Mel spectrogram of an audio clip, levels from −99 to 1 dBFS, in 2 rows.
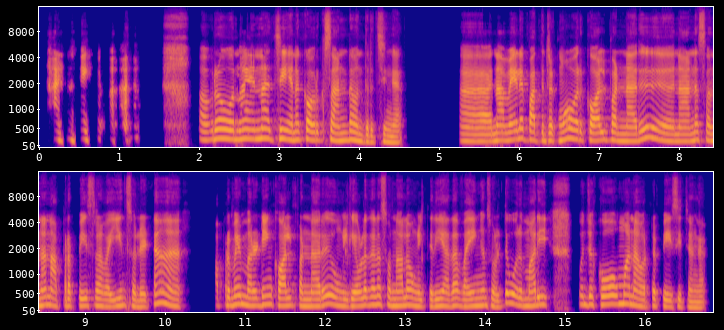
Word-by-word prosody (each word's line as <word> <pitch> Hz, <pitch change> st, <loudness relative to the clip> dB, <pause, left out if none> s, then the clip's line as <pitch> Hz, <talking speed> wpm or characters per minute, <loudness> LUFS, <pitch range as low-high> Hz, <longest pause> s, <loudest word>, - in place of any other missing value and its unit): கண்டிப்பா. 210 Hz, -1 st, -2 dB, 1.3 s
அப்புறம் 230 Hz, +4 st, +1 dB
ஒரு 225 Hz, -, +1 dB
நாள் 240 Hz, +1 st, +4 dB
என்னாச்சு, 245 Hz, 0 st, +2 dB
எனக்கும் 215 Hz, +2 st, +2 dB
அவருக்கும் 205 Hz, +2 st, -1 dB
சண்ட 195 Hz, +1 st, +1 dB
வந்துருச்சுங்க. 160 Hz, -3 st, -2 dB, 1.0 s
அ -, -, +3 dB, 0.2 s
நான் 195 Hz, 0 st, +3 dB
வேல 225 Hz, +4 st, +6 dB
பார்த்துட்டு 200 Hz, -2 st, 0 dB
இருக்கும்போது 205 Hz, +7 st, 0 dB
அவர் 225 Hz, -3 st, 0 dB
கால் 195 Hz, +1 st, +3 dB
பண்ணாரு, 180 Hz, +2 st, +2 dB, 0.4 s
நான் 175 Hz, 0 st, +3 dB
என்ன 205 Hz, -, 0 dB
சொன்னேன், 195 Hz, +2 st, +1 dB
நான் 185 Hz, -3 st, 0 dB
அப்புறம் 180 Hz, 0 st, -4 dB
பேசுறேன் 185 Hz, -1 st, -1 dB
வைன்னு 185 Hz, +3 st, -2 dB
சொல்லிட்டேன். 215 Hz, +10 st, 0 dB, 0.6 s
அப்புறமேல் 215 Hz, +3 st, 0 dB
மறுபடியும் 210 Hz, +4 st, +1 dB
கால் 185 Hz, +1 st, +2 dB
பண்ணாரு, 175 Hz, +1 st, 0 dB
உங்களுக்கு 180 Hz, -2 st, -1 dB
எவ்வளோதான் 210 Hz, +3 st, -1 dB
சொன்னாலும் 190 Hz, +1 st, 0 dB
உங்களுக்கு 175 Hz, -2 st, -3 dB
தெரியாதா? 180 Hz, +1 st, 0 dB
வைங்கன்னு 190 Hz, +3 st, 0 dB
சொல்லிட்டு 175 Hz, +10 st, -2 dB
ஒரு 195 Hz, -, -2 dB
மாரி 195 Hz, +3 st, +1 dB, 0.5 s
கொஞ்சம் 215 Hz, -1 st, -4 dB
கோவமா 230 Hz, +2 st, +2 dB
நான் 200 Hz, -2 st, +2 dB
அவர்ட்ட 175 Hz, +2 st, -3 dB
பேசிட்டேங்க. 150 Hz, -3 st, -3 dB
195 Hz, 155 wpm, -23 LUFS, 180-215 Hz, 1.3 s, வேல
